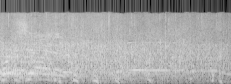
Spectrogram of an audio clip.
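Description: Studio audience applauding, slowly fading toward the end.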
